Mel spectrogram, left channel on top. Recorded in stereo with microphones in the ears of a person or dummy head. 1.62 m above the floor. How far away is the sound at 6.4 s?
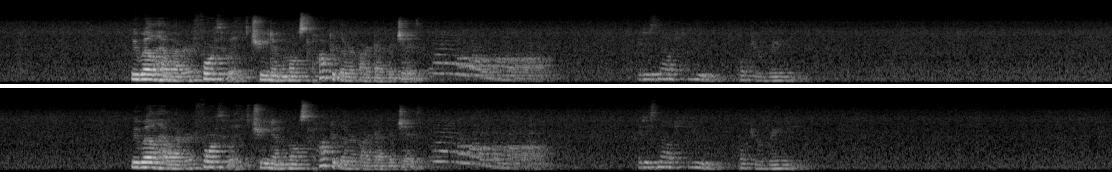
About 0.6 m.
